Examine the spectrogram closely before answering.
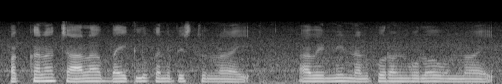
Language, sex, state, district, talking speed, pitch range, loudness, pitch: Telugu, male, Telangana, Hyderabad, 95 wpm, 135-145 Hz, -16 LUFS, 140 Hz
